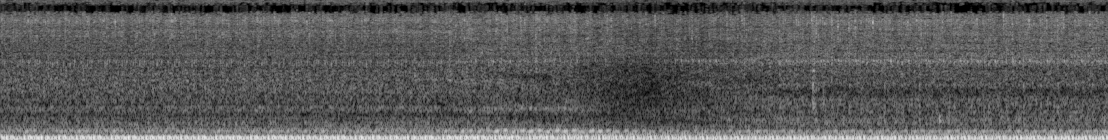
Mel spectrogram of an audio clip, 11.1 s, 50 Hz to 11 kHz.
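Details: 2013 Jeep Grand Cherokee with a P0305 misfire on cylinder 5 (left bank), heard at the exhaust at low idle. The uneven, stumbling beat comes with smoke from unburnt fuel, caused by a bad lifter and a worn camshaft lobe.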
